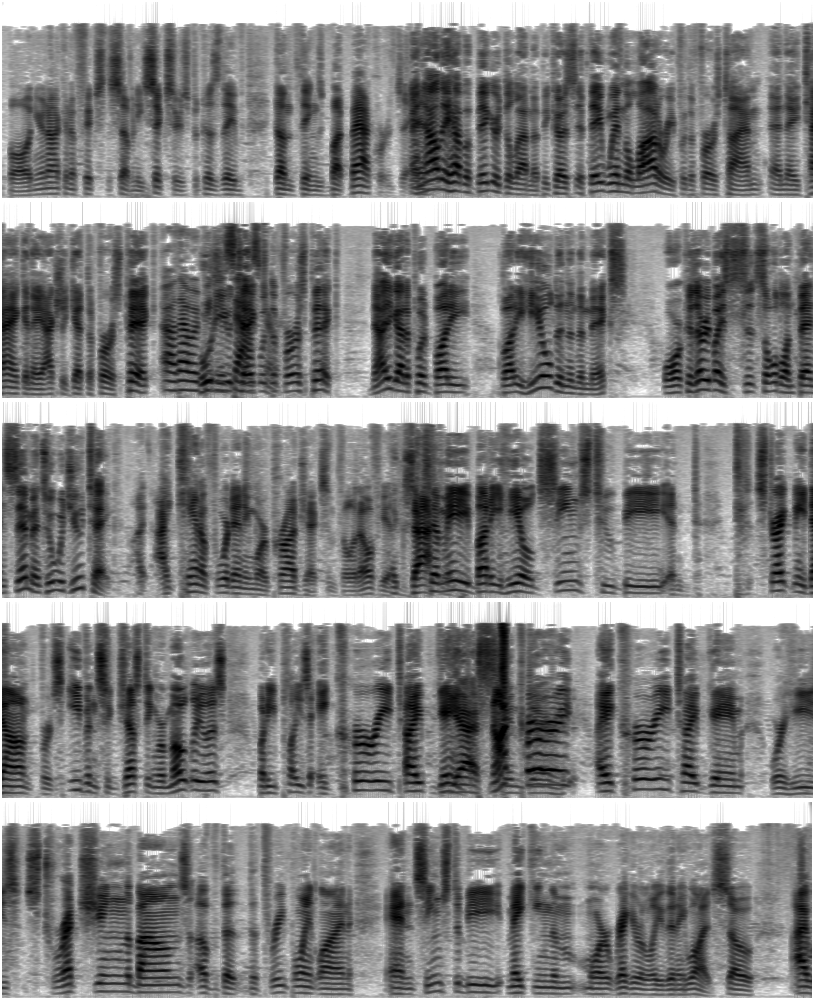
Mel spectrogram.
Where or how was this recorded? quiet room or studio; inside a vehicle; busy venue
busy venue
